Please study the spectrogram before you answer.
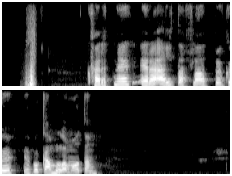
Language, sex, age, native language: Icelandic, female, 30-39, Icelandic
